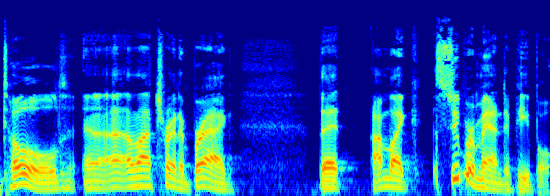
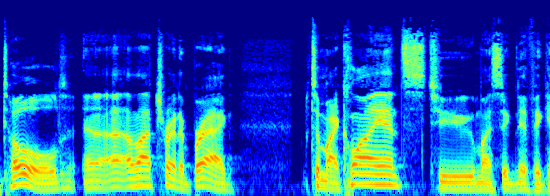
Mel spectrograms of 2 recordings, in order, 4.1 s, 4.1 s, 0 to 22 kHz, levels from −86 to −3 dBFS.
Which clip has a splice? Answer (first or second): second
